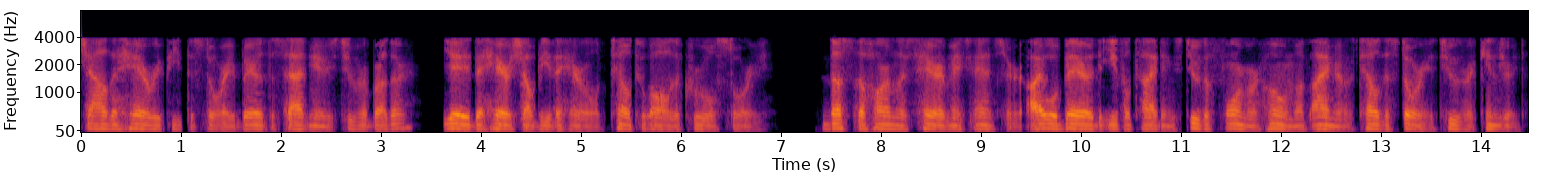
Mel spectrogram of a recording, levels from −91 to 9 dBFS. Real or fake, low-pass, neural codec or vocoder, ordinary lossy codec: fake; 7.2 kHz; codec, 16 kHz in and 24 kHz out, 1.1 kbps, FireRedTTS-2 codec; AAC, 16 kbps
